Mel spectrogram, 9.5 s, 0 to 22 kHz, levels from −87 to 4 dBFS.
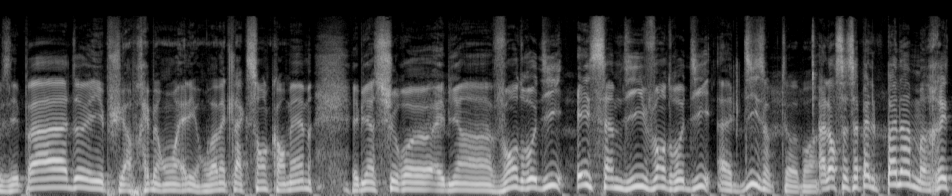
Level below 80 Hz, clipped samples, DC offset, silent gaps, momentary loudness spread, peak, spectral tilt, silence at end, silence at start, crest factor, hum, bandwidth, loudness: -40 dBFS; under 0.1%; under 0.1%; none; 4 LU; -2 dBFS; -5.5 dB/octave; 0 s; 0 s; 14 dB; none; 16 kHz; -16 LUFS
